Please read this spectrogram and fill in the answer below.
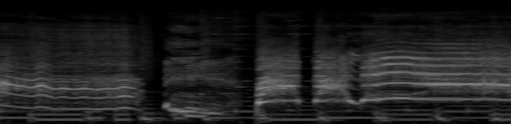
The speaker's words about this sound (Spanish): Y si no te lo quiere comprar, llora. ¡Grita!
